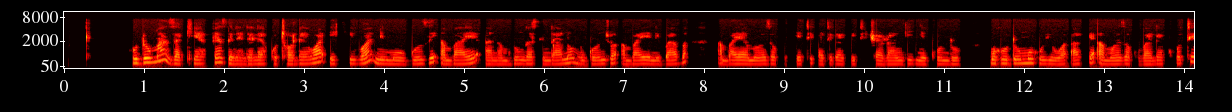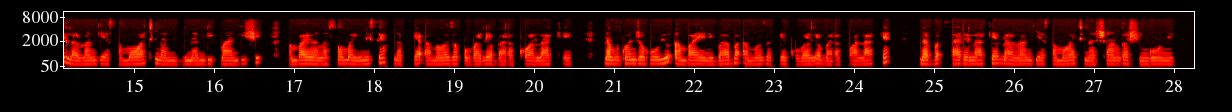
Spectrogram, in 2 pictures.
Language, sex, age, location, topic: Swahili, female, 25-35, Kisii, health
